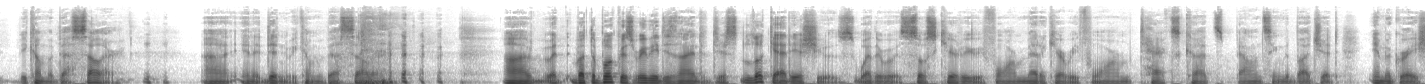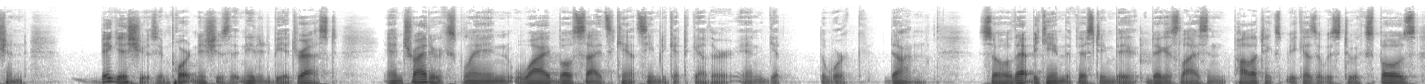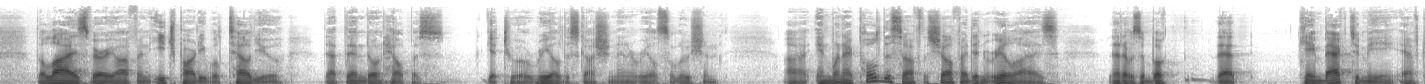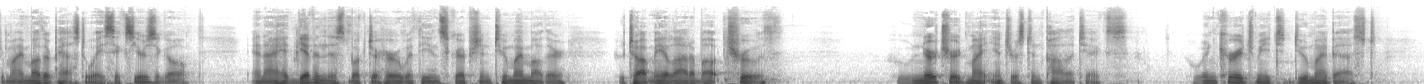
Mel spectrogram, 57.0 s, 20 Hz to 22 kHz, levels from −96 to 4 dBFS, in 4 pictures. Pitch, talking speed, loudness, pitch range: 95 Hz, 175 wpm, -29 LUFS, 85-110 Hz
